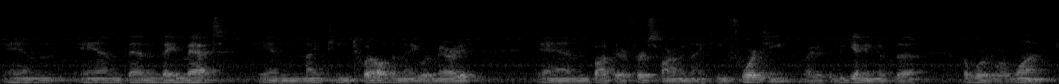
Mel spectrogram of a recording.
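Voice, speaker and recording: With audible room echo and noticeable background noise, a man speaks in a very deep, low pitch at a moderate pace, his intonation monotone and flat. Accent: American. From Colorado, US (Greeley). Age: 50s. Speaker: oral history interviewee, farmer. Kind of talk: oral history interview. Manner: halting, with many fillers and restarts.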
